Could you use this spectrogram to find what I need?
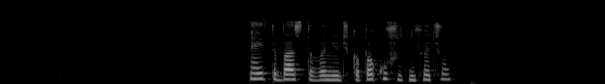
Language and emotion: Russian, neutral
